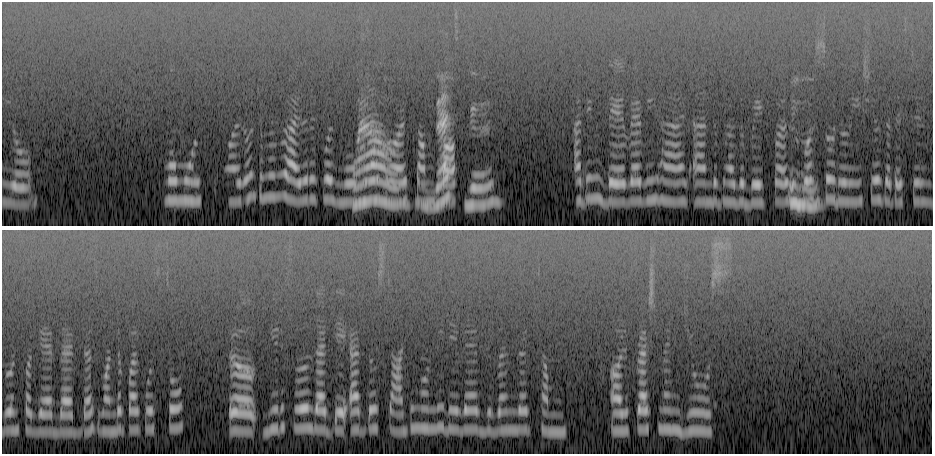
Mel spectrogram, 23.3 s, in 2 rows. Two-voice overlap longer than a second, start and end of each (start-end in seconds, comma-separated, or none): 4.4-5.7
